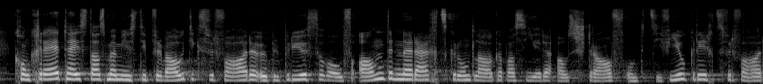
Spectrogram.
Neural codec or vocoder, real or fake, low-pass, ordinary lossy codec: vocoder, 44.1 kHz, 128 mel bands, Pupu-Vocoder; fake; 14.4 kHz; none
